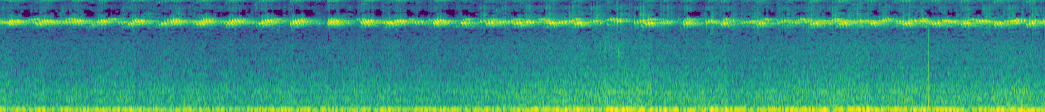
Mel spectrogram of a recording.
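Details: Relaxing night-time cricket chorus meant to lull the listener to sleep; continuous high shrill chirps pulsing rapidly and evenly, a faint overtone band higher up, a soft low hum underneath, one brief click near the end.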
